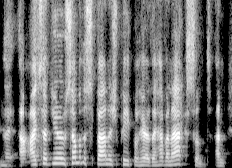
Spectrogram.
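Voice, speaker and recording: A man's voice: high-pitched, animated, fast, sharp tone. A man hosting an online meeting, friendly and stammering with repeated words. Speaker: meeting host. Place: lives in Ireland.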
